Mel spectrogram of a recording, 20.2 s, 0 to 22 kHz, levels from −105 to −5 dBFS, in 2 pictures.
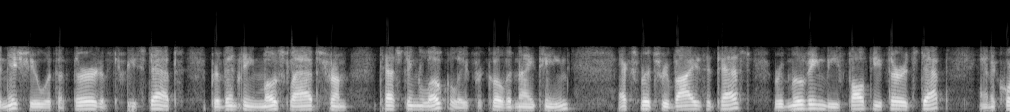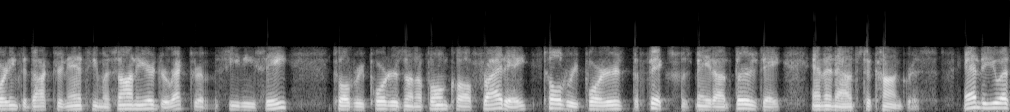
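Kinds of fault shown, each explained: GSM full-rate codec: Throughout, a pulse-driven vocal-tract model gives the speech a buzzy, gravelly roughness. The band is cut to about 150 Hz to 3.4 kHz.
Lost GSM frames: At 1.22 s after "with a third of", at 12.16 s, and at 16.86 s after "told reporters the fix", a repeated last frame rings metallically for 60 to 100 ms.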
